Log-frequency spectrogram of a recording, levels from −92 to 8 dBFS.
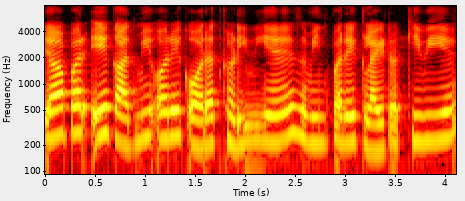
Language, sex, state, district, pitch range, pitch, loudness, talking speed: Hindi, female, Uttarakhand, Tehri Garhwal, 205-250 Hz, 220 Hz, -17 LUFS, 250 wpm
